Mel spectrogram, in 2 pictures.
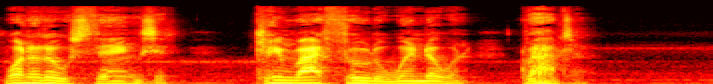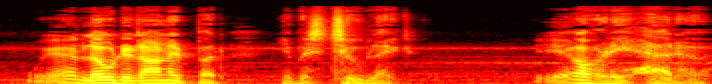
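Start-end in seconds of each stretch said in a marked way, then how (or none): none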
